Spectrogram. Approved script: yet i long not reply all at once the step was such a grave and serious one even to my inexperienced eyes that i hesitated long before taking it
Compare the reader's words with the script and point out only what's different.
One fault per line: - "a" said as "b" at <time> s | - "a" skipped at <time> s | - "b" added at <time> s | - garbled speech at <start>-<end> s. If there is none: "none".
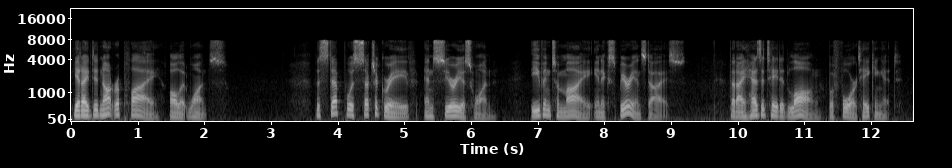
- "long" said as "did" at 0.3 s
